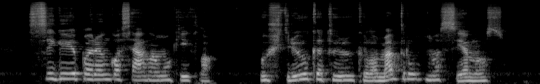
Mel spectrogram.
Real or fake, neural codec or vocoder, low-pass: fake; vocoder, 44.1 kHz, 128 mel bands every 512 samples, BigVGAN v2; 19.8 kHz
